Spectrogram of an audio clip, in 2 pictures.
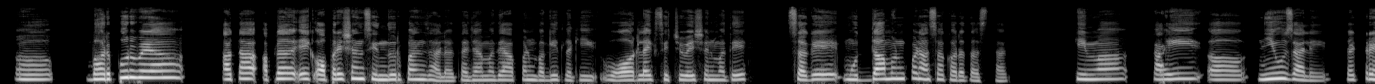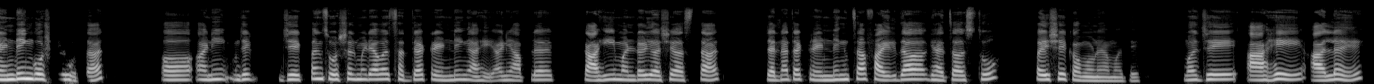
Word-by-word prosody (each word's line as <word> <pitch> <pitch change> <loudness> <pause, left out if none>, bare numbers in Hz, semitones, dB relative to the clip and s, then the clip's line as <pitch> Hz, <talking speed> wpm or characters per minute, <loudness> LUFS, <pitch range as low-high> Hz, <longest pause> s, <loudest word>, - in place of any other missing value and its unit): अ, 230 0 +1 0.4
भरपूर 245 +7 +7
वेळा 315 0 +8 0.6
आता 260 +2 +4
आपलं 260 +4 +4
एक 255 - 0
ऑपरेशन 245 +4 +5
सिंदूर 225 -1 +3
पण 230 -1 +3
झालं, 175 -6 -3
त्याच्यामध्ये 200 +1 -3
आपण 205 +1 -3
बघितलं 200 0 -4
की 195 -2 -6
वॉर 200 0 0
लाईक 210 -1 0
सिच्युएशन 210 0 -2
मध्ये 210 +2 -2 0.5
सगळे 230 +1 +2
मुद्दामून 245 +4 +4
पण 275 -2 +1
असं 235 -1 0
करत 190 -3 -5
असतात 165 -1 -10 0.7
किंवा 235 -1 +2 0.4
काही 255 +4 0
अ, 225 - -5 0.5
न्यूज 255 +1 +5
आले, 185 -5 -2 0.2
त्या 220 -1 -4
ट्रेंडिंग 240 +2 +5
गोष्टी 235 -1 -1
होतात. 190 - -4 0.6
अ, 215 - -3 0.3
आणि 230 +2 -1
म्हणजे 230 0 -3 0.3
जे 225 +1 +1
पण 260 0 +1
सोशल 245 0 -1
मीडियावर 235 +1 0
सध्या 220 -1 -3
ट्रेंडिंग 215 +1 -4
आहे 185 -3 -6
आणि 195 +2 -7
आपल्या 210 +3 -6 0.3
काही 200 +2 0
मंडळी 215 0 -1
असे 210 +2 -2
असतात 210 +1 -3 0.5
ज्यांना 210 +2 -2
त्या 230 - 0
ट्रेंडिंगचा 220 +4 -1
फायदा 225 +2 +1
घ्यायचा 210 -2 -3
असतो 235 +6 -4 0.4
पैसे 225 +2 0
कमवण्यामध्ये. 170 -5 -5 0.5
मग 210 +1 -3
जे 230 0 0
आहे, 220 +3 +1
आलंय, 205 +4 0
220 Hz, 135 wpm, -18 LUFS, 200-235 Hz, 0.7 s, वेळा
